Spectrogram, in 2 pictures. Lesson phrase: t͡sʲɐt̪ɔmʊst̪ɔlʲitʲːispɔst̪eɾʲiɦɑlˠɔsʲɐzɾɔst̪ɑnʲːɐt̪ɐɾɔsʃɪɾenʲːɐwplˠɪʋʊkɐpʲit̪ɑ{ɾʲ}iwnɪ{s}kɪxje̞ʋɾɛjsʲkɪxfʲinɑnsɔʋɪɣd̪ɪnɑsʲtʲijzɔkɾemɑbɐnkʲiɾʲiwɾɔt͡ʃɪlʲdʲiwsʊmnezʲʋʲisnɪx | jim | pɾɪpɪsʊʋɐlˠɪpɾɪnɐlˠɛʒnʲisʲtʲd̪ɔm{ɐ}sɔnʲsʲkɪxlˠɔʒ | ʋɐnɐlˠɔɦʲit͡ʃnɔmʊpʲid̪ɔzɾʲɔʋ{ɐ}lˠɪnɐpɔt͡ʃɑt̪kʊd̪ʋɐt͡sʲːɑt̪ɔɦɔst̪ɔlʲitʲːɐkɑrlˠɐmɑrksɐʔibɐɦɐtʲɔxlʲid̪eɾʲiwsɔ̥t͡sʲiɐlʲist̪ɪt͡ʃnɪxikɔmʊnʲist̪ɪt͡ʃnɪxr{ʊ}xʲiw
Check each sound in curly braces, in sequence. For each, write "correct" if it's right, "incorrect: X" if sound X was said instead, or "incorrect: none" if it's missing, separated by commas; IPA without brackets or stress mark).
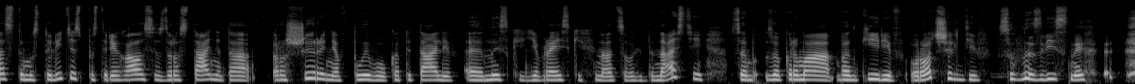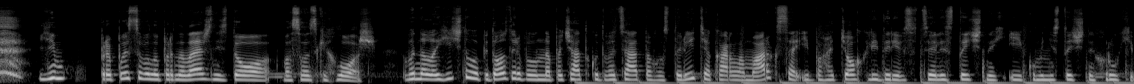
incorrect: lʲ, correct, correct, correct, incorrect: u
